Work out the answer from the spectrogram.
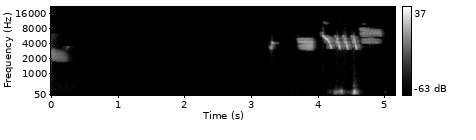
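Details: After a long silence, a Green-tailed towhee sings a short phrase: a single high chip, a buzzy note, then a fast stuttering trill and a closing buzz, with a couple of low soft thumps beneath.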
